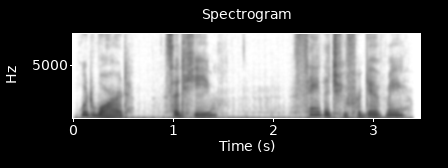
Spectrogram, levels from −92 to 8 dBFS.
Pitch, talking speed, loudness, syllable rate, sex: 250 Hz, 140 wpm, -18 LUFS, 4.9 syllables/s, female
